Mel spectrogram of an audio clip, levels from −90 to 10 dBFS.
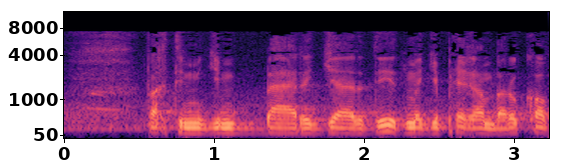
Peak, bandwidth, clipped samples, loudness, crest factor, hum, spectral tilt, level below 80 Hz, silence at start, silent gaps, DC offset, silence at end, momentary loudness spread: -2 dBFS; 7.6 kHz; under 0.1%; -15 LUFS; 12 dB; none; -7.5 dB/octave; -56 dBFS; 0 s; none; under 0.1%; 0 s; 9 LU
